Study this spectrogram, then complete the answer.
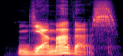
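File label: "llamadas", Spanish, male; mekanta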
